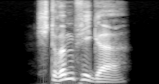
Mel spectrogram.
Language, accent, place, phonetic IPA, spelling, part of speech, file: German, Germany, Berlin, [ˈʃtʁʏmp͡fɪɡɐ], strümpfiger, adjective, De-strümpfiger.ogg
- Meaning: inflection of strümpfig: 1. strong/mixed nominative masculine singular 2. strong genitive/dative feminine singular 3. strong genitive plural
